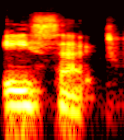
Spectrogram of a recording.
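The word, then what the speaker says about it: AASECT: I encourage you go to an organization called a sect which is spelled AAA ect org that's where you can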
